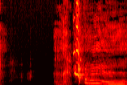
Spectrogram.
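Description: A dog growls, a low rumbling sound that rises into a whiny, drawn-out vocal grumble lasting a couple of seconds after a brief quiet start.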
